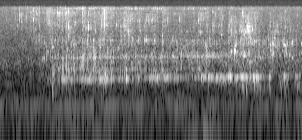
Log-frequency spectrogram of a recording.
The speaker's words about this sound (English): Pour just a little bit. It's got a little nice little crystal bottle there. And this is probably the next to last drink from this bottle.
